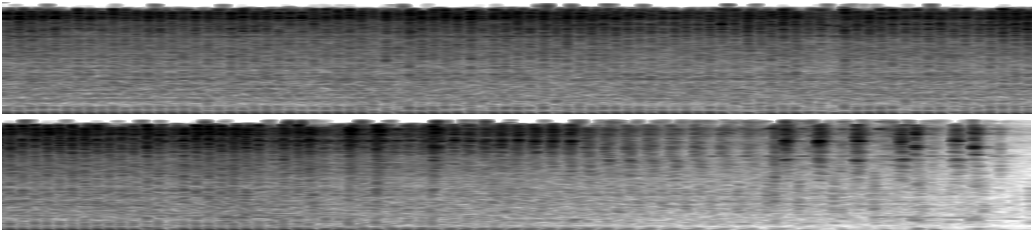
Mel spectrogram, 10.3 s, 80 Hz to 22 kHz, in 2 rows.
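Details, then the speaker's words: 1970s AMF 1414 barn-find garden tractor, first run after a no-spark fix and fresh oil: single-cylinder chugs unevenly at about 200 beats a minute, then sags and dies. It sounds fuel-starved; owner suspects an unsuitable fuel filter for the fuel pump. "So, as you just heard or saw, it is running. Um, sounds like it's not getting enough fuel."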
